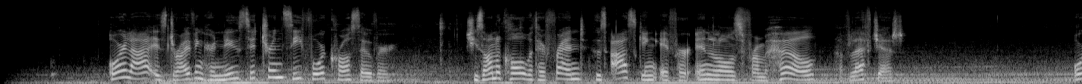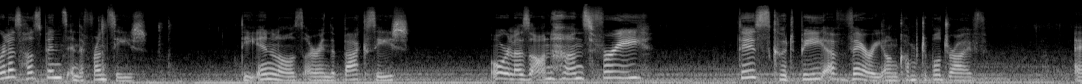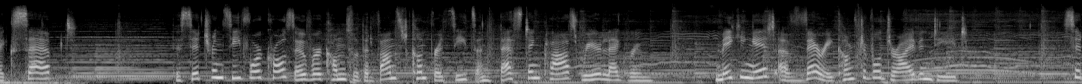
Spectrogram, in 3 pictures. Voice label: commercial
